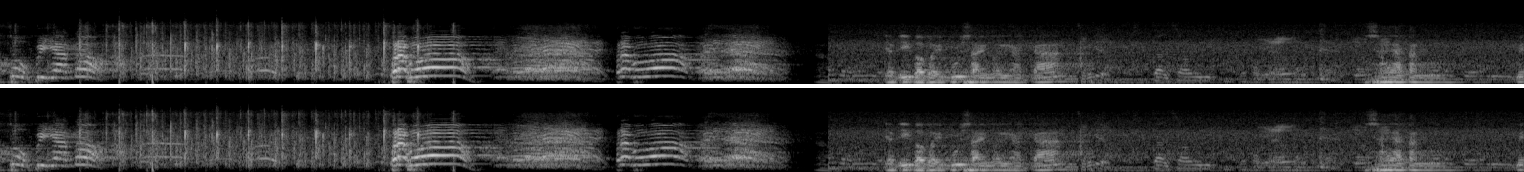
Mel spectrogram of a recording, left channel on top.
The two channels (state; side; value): normal; both; correlation 0.79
